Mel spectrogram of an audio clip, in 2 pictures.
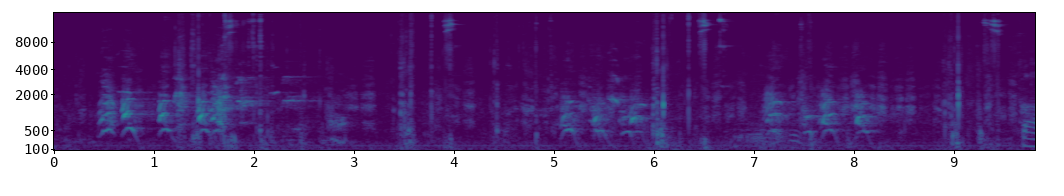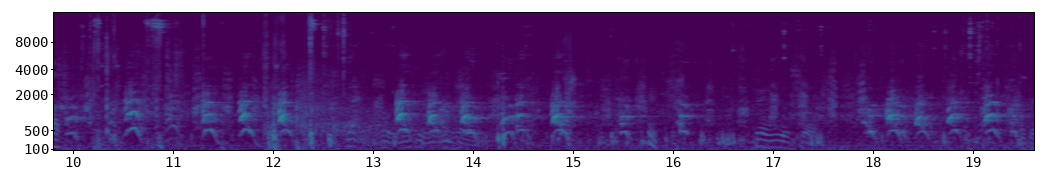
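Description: A dog growls and snarls while playing.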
